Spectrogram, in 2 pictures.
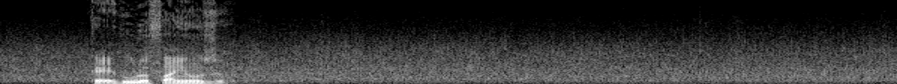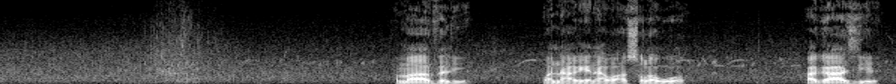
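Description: A man speaks calmly nearby, in short phrases.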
